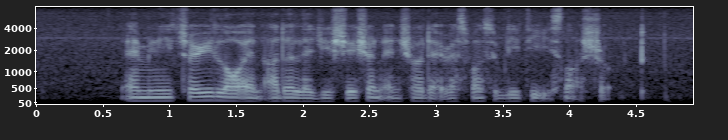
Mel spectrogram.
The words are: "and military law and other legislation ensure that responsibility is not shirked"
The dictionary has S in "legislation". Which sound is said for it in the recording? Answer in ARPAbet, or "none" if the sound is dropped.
S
